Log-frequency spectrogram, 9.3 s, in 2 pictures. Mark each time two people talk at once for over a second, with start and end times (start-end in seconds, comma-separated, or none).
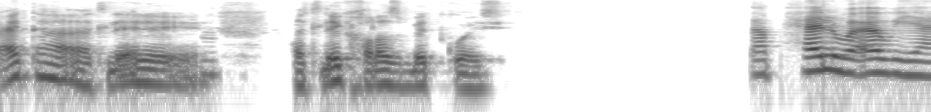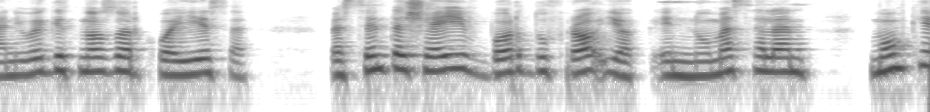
none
